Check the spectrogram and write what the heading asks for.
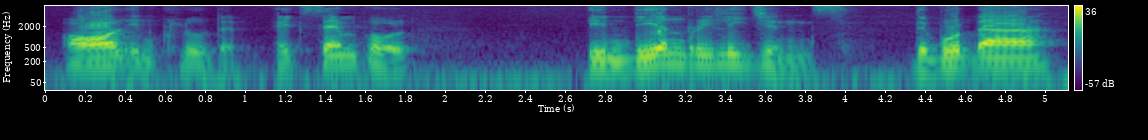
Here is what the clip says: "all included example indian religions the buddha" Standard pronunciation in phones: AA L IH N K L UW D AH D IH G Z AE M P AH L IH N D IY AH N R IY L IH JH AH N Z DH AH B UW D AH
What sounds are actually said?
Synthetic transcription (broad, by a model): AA L IH N K L UW D AH D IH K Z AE M P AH L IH N D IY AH N R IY L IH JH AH N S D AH B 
